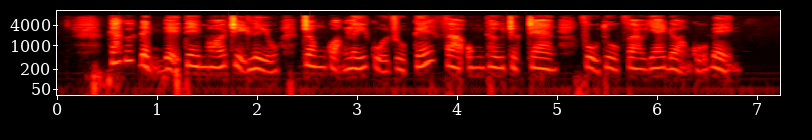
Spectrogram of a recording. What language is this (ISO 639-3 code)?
vie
